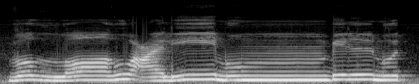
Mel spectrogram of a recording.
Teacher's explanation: واللہ لفظ اللہ کو پر پڑھ لیجئے گا، اور تنوین کے بعد یہاں پہ حرف با آیا ہوا ہے تو تنوین کو میم میں بدل دیں گے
